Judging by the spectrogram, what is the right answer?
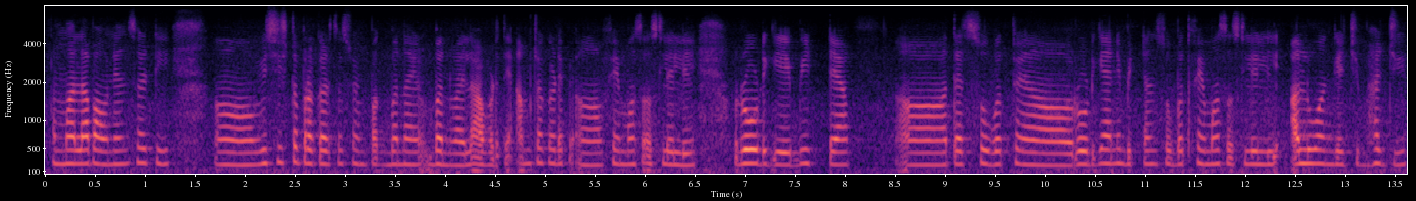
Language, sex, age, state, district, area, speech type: Marathi, female, 18-30, Maharashtra, Amravati, rural, spontaneous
